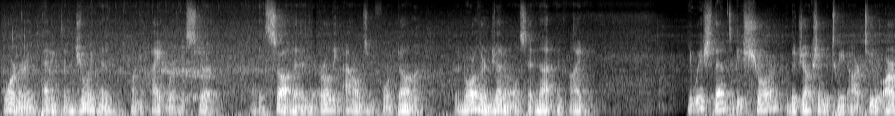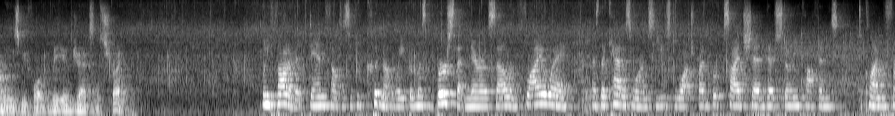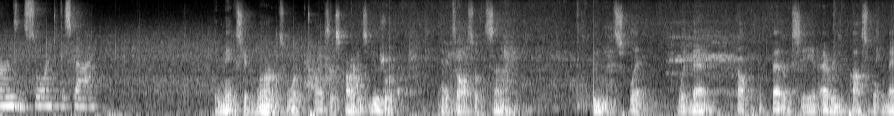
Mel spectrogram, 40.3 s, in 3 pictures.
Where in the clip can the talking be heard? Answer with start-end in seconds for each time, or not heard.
0.1-8.9, 10.3-15.4, 17.3-28.3, 30.1-34.6, 35.8-40.2.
